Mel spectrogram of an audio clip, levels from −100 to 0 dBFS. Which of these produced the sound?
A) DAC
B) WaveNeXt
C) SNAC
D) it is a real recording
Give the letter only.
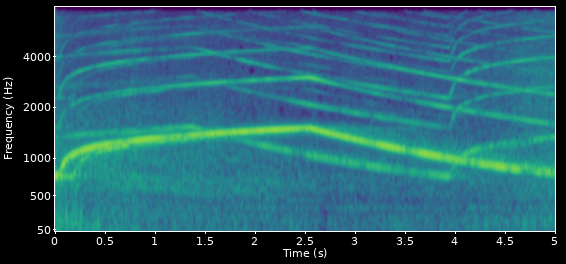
D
